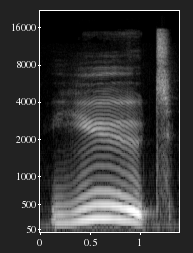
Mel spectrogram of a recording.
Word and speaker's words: cute: Ah, ah, cut, cut, but if I add that silent E, remember its job is to make the U say U. So, let's sound it out with the U sound. Ready? C-u-t-e What's my word?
